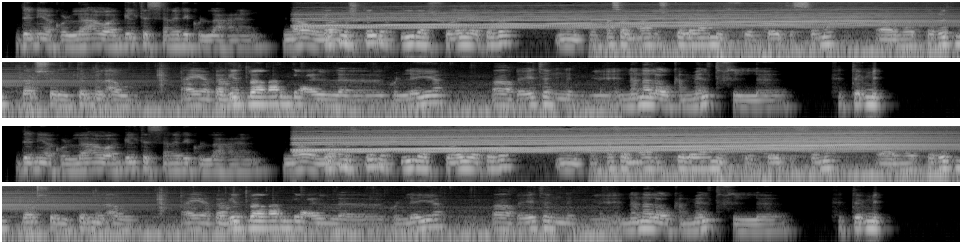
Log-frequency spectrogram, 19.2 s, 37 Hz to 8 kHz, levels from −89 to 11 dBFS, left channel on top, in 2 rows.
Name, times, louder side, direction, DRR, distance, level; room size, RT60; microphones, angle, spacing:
voice 1, 0.1-2.6 3.2-5.1 5.9-8.4 8.9-11.0 11.7-14.0 14.7-17.4 18.1-18.3, left 2 dB, 70° left, 0.9 m, -26 dB
voice 2, 2.8-3.9 5.5-5.8 8.7-9.0 11.4-12.0 14.5-14.7, left 2 dB, 30° left, 0.6 m, -27 dB
sound 1, 2.9-10.8, right 6 dB, 75° right, 0.6 m, -21 dB
Walk footsteps, 5.9-15.7, right 1 dB, 25° right, 1.7 m, -36 dB
6.0 x 2.3 x 2.6 m
head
